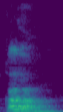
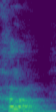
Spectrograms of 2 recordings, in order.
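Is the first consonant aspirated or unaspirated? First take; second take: unaspirated; aspirated. First: The first consonant is a plain k, without aspiration. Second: The first consonant is a breathy, aspirated kh. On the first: The speaker calls it right. "কারো নাম মনে করো কালাম" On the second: The speaker calls it wrong. "তখন বলতে হবে খালাম, ... তো খালাম না।"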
